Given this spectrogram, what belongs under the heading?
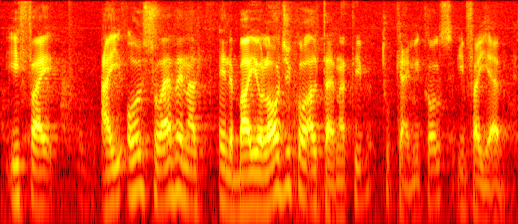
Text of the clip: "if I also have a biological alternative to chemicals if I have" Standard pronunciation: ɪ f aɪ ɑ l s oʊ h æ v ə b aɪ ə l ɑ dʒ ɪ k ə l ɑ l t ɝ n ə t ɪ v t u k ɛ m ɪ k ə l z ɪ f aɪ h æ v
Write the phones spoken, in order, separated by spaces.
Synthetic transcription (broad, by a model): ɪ f aɪ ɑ l s oʊ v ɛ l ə b aɪ ə l ɑ dʒ ɪ k ə l ɑ l t ɝ n ə t ɪ v t u k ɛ m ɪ k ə l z ɪ f aɪ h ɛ v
